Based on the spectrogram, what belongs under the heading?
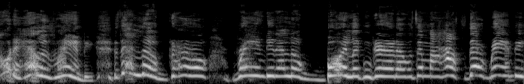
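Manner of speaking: imitating an outraged mama, high-pitched; high, mock-outraged mother on the phone; indignant mama. Mama snaps at caller on phone.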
